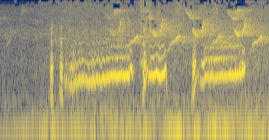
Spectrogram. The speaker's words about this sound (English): As we walk past the chickens and Blackberry the rabbit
